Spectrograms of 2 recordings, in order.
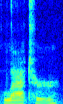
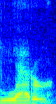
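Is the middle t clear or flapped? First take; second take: clear; flapped. First: The middle t is said clearly. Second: The middle t is a quick flap. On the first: It is careful speech. "if I say it carefully in American English, I would also say the T" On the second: It is everyday speech. "We often say latter"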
